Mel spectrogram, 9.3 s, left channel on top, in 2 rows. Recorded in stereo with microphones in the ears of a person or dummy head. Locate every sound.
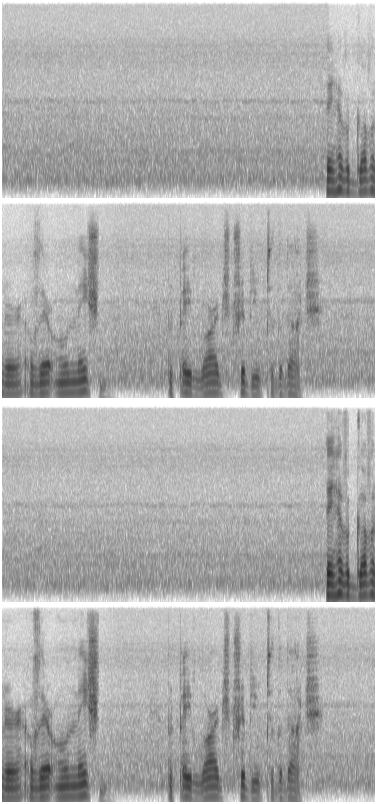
4.0 s a man speaking: 75° right (ahead or behind); by 8.7 s 20° right (ahead or behind)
